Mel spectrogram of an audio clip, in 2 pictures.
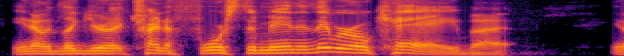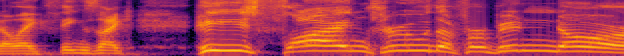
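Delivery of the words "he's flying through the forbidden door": high, slow hammed-up announcer call; mock commentator line. Podcaster mocking a commentator's rehearsed catchphrase, hammed-up announcer voice. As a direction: send up a canned play-by-play one-liner.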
